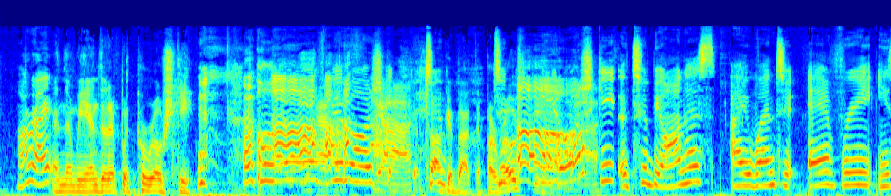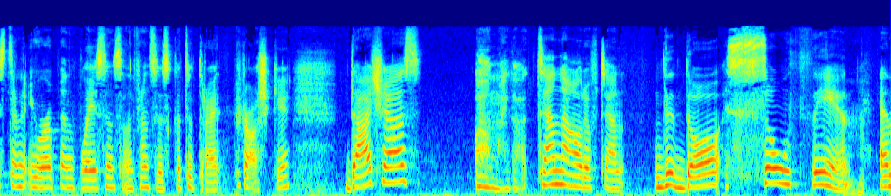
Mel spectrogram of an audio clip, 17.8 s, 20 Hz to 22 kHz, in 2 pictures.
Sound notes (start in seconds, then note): 2.4 laughs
